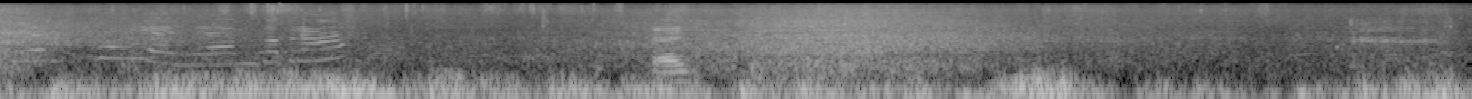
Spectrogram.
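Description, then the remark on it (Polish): Gentle waves of a calm sea wash and lap against a beach with shallow water, sheltered by mountains on three sides, in soft, rolling swells, with steady wind rumble across the microphone and brief, indistinct voice sounds. “Woda niespiesznie sobie faluje.”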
